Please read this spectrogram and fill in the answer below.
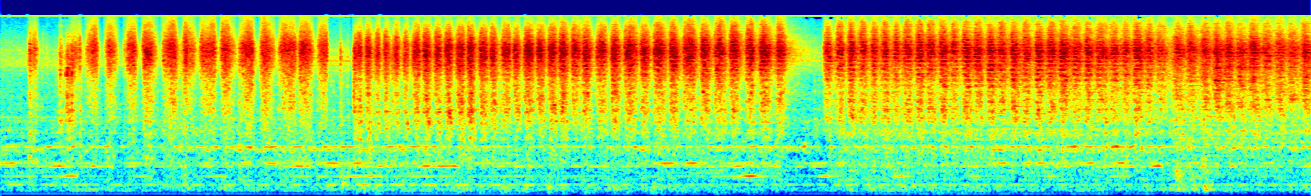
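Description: A wide paintbrush scrubbing paint onto a stretched canvas in quick back-and-forth strokes, a few a second, with a short pause about two-thirds of the way through.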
